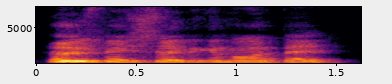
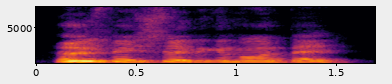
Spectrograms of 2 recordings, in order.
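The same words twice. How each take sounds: First: It is said in a great big voice. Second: It is said in a great big voice.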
